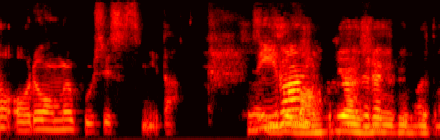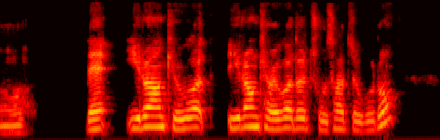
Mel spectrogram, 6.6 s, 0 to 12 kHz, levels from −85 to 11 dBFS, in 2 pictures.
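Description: The signal carries no audible technical faults at any point in the clip.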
